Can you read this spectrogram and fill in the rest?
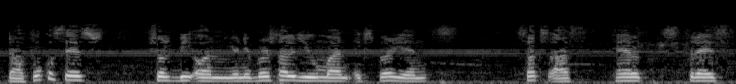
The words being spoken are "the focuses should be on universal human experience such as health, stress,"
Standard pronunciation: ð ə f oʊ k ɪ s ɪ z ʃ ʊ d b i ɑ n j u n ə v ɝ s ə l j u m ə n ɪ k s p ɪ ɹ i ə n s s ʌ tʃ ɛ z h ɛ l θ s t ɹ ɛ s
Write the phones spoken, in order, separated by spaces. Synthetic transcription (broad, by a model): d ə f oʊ k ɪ s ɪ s ʃ ʊ d b i ɑ n j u n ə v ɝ s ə l j u m ə n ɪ k s p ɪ ɹ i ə n s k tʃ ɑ s h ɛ l t s t ɹ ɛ s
